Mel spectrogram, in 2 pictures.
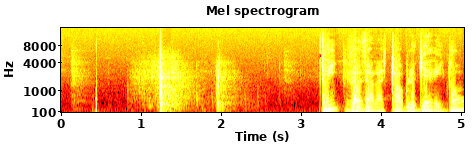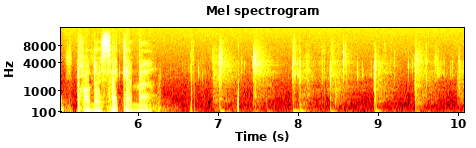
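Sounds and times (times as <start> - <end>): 
dresser drawer being closed: 0.8 - 2.5
speech: 3.4 - 6.3.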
